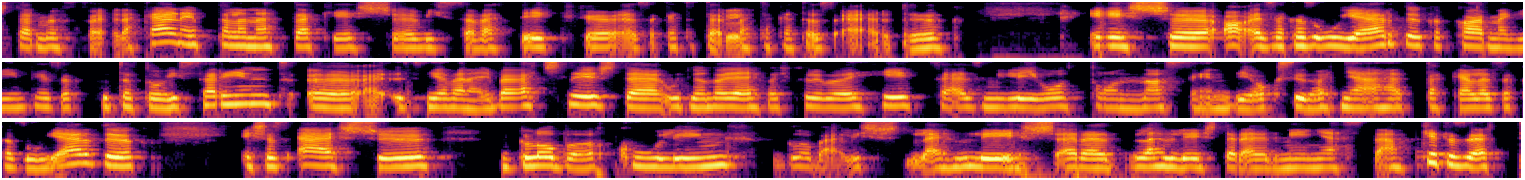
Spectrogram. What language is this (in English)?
Hungarian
